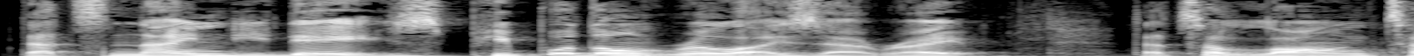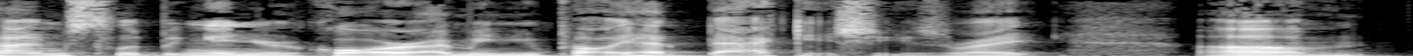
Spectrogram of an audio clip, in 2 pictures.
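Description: A man's voice: on the high side, moderate pace. A man hosting a casual interview, laid-back and slangy, reflecting back on what his guest said. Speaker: interviewer host.

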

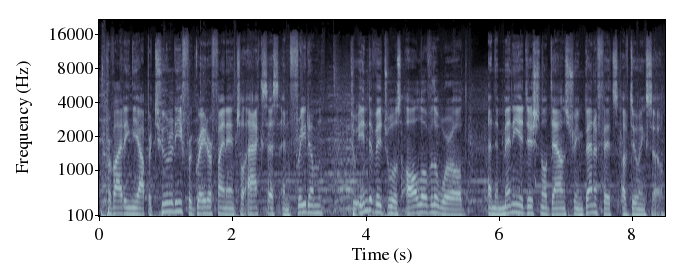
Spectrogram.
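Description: Over music, a podcast host with a mid-range voice speaks a little fast, reading a scripted intro before moving into a casual interview. He chats politely with his guest, using some fillers.

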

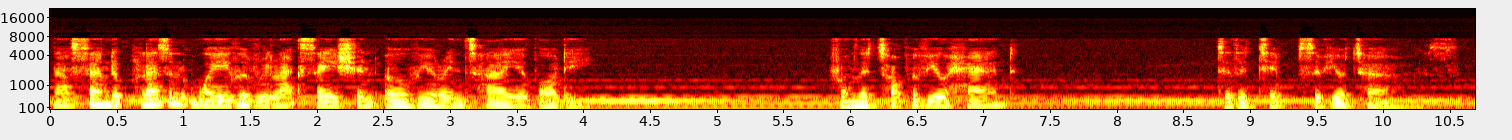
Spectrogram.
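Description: A woman hypnotherapist guiding a self-hypnosis session in a calm, meditative, soothing way. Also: very deep voice, takes it slowly, long pauses, highs cut off, loud music behind the voice. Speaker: hypnotherapist and weight loss coach, podcast host.

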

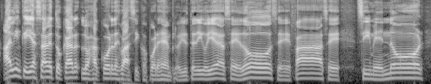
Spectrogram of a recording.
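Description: A man, hosting a casual interview in a relaxed, slangy way and asking friendly questions. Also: mid-range voice, measured pace, clear, resonant tone, no echo. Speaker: host.

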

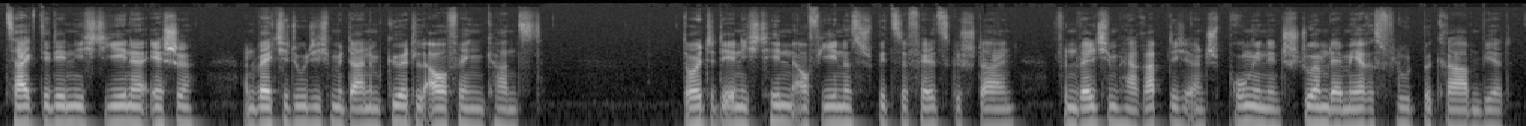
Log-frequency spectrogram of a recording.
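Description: Despairing abducted princess, read by a man, raised lament, narrow pitch, dry. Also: completely flat delivery, a little slow, clean tone, no room sound, lightly acted. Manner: lamenting, pleading, a little louder than the narration. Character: despairing young princess abducted to a strange shore.

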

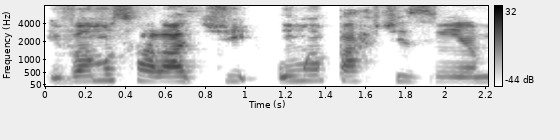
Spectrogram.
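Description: A man's voice: high voice, fairly even intonation, normal speed. A man interviewing a guest, asking leading questions and agreeing often. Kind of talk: casual interview talk.

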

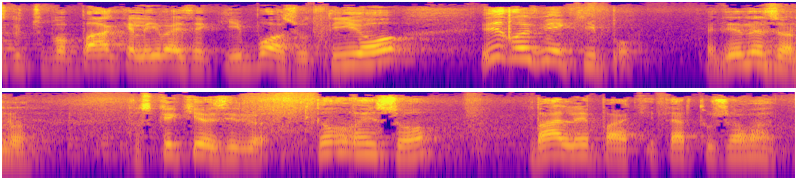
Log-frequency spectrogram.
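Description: Gravelly rabbi, slightly high. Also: male voice, darkish tone, slight background noise. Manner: conversational, full of rhetorical questions; acts out quoted people in quick asides. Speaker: rabbi giving a Torah class. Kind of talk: informal religious talk.

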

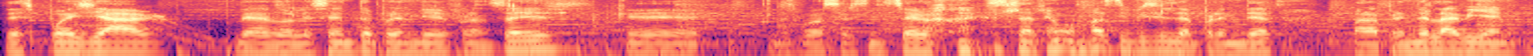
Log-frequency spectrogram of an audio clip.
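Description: A man's voice: medium pitch, steady tone, normal speed, music in the background. Mexican man, bilingual, chatting on a podcast. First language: bilingual English and Spanish. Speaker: podcast co-host. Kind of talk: casual podcast chat.

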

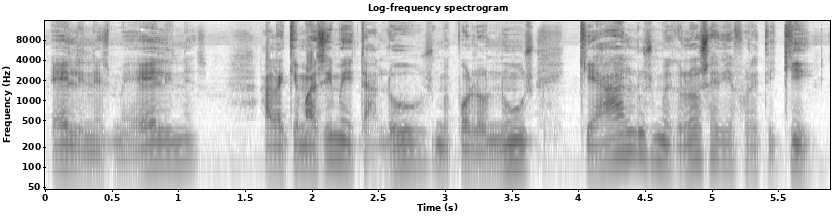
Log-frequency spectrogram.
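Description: A man narrating a documentary report in a solemn, measured, scripted way. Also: fairly low pitch, expressive, warm tone.

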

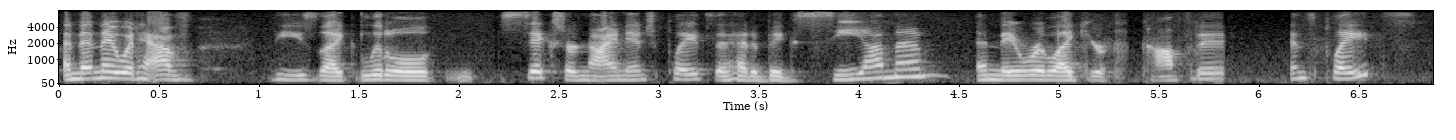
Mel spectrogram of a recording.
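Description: A woman's voice: medium pitch, animated, normal speed, no echo. A woman guest on a podcast, chatting casually about running and laughing often, with many "like" fillers. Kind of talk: casual chat.

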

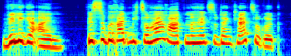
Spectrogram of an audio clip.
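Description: A woman's voice: high voice, animated, fairly quick, pitched above the performer's own voice. A woman reading aloud and voicing a possessive male serpent king who threatens a girl, speaking in a raised, insistent voice. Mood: demanding. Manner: demanding, threatening.

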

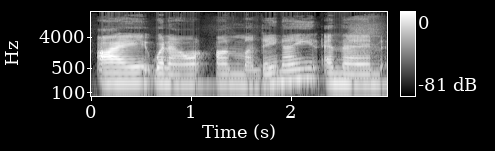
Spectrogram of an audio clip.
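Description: A woman's voice: fairly low pitch, fairly even intonation, slow, pushed and bright, a little hiss or hum. A woman in her twenties co-hosting a casual podcast, rambling chattily with many fillers. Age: 20s. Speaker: podcast co-host. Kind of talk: casual chat.

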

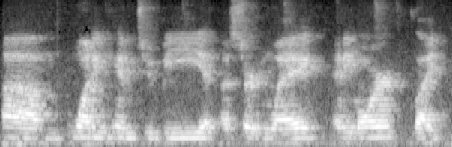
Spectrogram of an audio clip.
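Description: A man's voice: on the low side, monotone, slow pace, distant mic, slight background noise. A young man hosting a casual podcast, talking candidly and reflectively, swearing freely and leaning on filler words. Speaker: podcast host. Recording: echoey room, away from mic.

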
